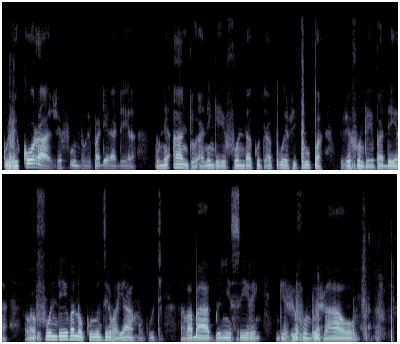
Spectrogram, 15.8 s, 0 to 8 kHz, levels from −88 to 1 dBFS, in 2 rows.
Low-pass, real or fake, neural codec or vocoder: 7.2 kHz; real; none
